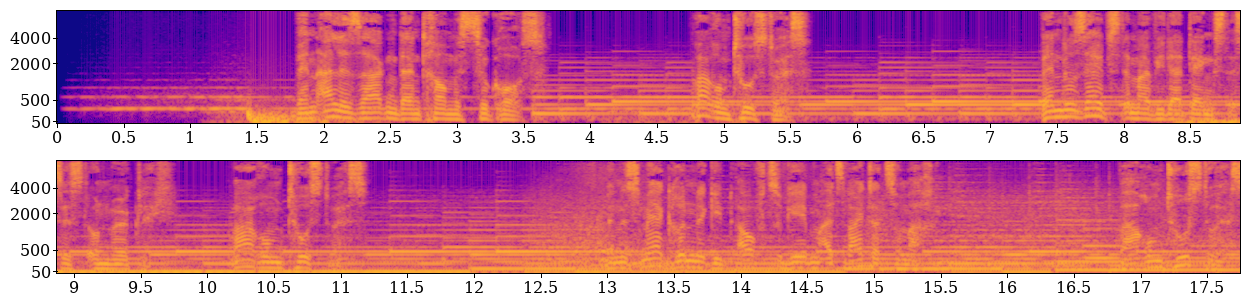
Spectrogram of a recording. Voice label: TV Commercial; CUPRA Formentor; LOFT VOICES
